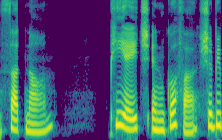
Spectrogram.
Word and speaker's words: Satnam: There is no A after Sat in Satnam.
